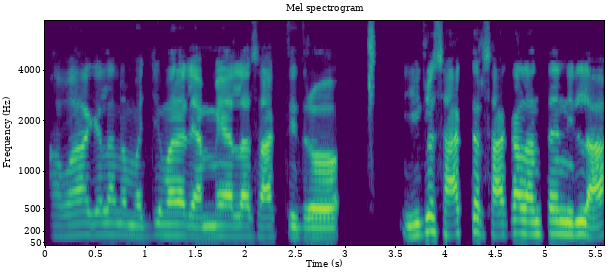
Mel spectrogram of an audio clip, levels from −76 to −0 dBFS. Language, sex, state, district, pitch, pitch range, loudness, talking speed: Kannada, male, Karnataka, Shimoga, 145 Hz, 135-160 Hz, -17 LUFS, 130 wpm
